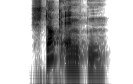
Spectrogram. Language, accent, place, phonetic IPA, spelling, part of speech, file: German, Germany, Berlin, [ˈʃtɔkʔɛntn̩], Stockenten, noun, De-Stockenten.ogg
- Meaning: plural of Stockente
